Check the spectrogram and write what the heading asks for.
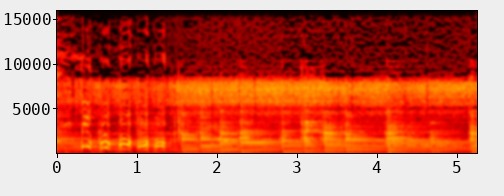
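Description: Short burst of laughter, a quick run of ha-ha syllables, then background music of plucked acoustic guitar takes over from about a second and a half in.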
